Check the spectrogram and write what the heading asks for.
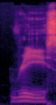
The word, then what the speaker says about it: RXII: Marked by 8, and Reese, or RXII. I'm pretty sure you say his name Reese.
